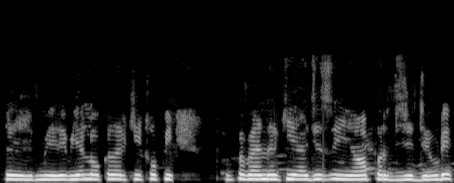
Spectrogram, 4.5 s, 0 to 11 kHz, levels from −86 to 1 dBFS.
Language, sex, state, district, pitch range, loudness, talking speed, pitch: Rajasthani, male, Rajasthan, Churu, 240-260 Hz, -13 LUFS, 225 wpm, 255 Hz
